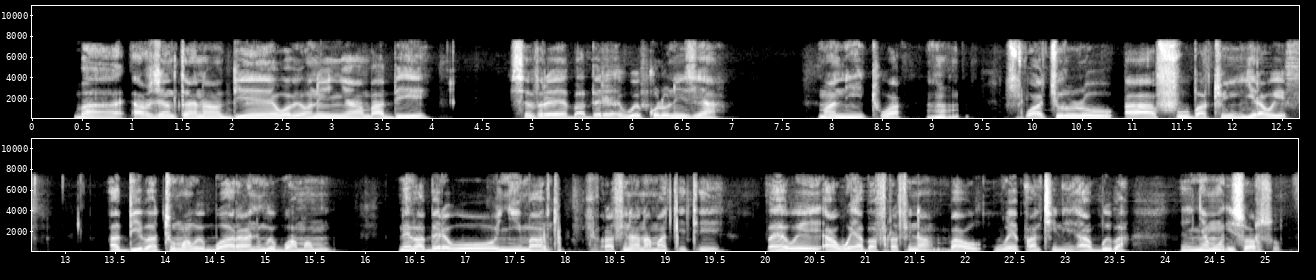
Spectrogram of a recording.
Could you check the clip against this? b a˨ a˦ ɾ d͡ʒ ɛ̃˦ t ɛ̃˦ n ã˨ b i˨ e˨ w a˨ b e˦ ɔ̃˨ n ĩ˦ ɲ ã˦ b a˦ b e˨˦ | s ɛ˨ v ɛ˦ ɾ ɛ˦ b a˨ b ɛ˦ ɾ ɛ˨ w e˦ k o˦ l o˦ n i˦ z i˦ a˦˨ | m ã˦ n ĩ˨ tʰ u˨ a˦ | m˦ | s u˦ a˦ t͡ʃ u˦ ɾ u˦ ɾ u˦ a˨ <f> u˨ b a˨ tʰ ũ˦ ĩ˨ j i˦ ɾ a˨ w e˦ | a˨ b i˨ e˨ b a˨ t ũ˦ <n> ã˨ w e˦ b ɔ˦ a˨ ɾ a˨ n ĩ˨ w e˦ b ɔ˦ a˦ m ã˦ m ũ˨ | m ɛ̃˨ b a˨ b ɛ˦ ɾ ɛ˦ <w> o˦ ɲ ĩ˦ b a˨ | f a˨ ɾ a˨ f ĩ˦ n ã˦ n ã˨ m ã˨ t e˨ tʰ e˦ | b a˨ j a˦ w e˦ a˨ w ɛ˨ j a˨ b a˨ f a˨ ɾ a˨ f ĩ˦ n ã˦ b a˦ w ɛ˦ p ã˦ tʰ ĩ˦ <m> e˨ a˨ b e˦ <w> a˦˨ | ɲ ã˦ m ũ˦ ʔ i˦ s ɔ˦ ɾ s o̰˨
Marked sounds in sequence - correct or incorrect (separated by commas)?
correct, incorrect, correct, incorrect, incorrect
